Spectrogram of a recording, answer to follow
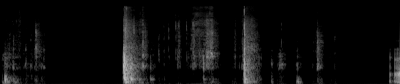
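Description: Cardboard packaging and a plastic bag being handled: a string of short, sharp crinkles and crackles.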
